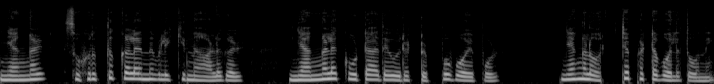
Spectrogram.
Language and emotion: Malayalam, sad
